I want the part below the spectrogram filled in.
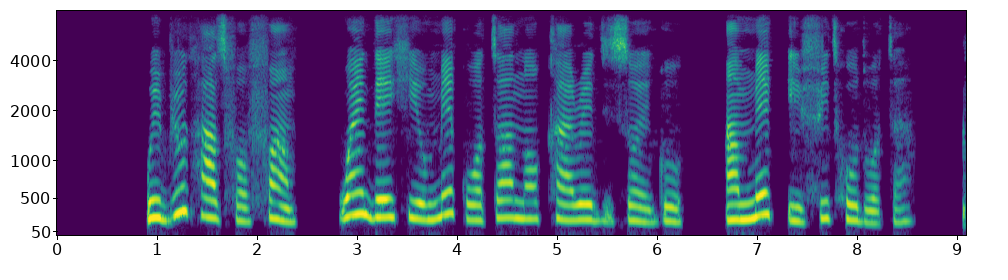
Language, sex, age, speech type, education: Nigerian Pidgin, female, 30-45, spontaneous, tertiary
